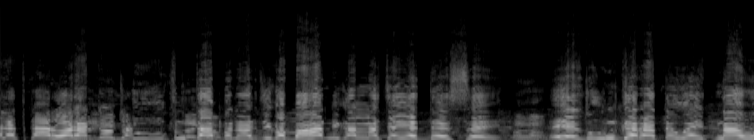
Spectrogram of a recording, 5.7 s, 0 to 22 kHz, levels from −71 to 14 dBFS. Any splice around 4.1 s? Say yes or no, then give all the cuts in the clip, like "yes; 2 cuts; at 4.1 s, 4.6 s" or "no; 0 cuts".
no; 1 cut; at 1.2 s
